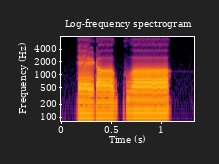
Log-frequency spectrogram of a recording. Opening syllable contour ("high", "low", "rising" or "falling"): low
